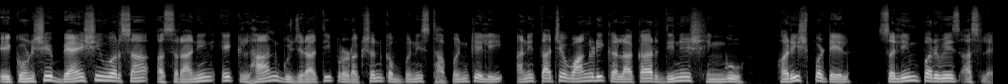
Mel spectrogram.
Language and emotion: Goan Konkani, neutral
